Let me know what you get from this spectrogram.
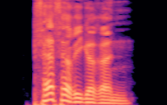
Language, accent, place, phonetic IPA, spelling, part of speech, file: German, Germany, Berlin, [ˈp͡fɛfəʁɪɡəʁən], pfefferigeren, adjective, De-pfefferigeren.ogg
- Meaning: inflection of pfefferig: 1. strong genitive masculine/neuter singular comparative degree 2. weak/mixed genitive/dative all-gender singular comparative degree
